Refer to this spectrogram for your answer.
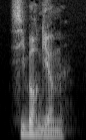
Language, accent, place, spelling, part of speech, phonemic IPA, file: French, France, Lyon, seaborgium, noun, /si.bɔʁ.ɡjɔm/, LL-Q150 (fra)-seaborgium.wav
- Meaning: seaborgium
